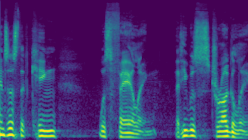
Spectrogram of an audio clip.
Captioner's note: none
